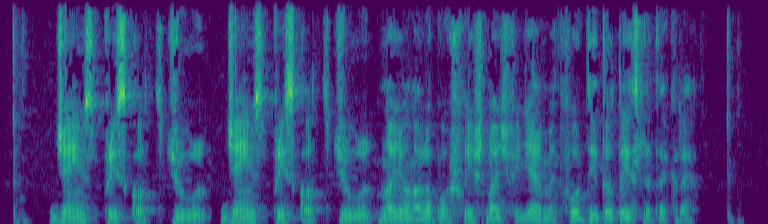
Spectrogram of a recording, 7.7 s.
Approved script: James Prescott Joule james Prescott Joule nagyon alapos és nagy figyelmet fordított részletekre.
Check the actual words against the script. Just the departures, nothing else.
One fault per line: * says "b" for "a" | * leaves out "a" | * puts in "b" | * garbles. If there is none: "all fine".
all fine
